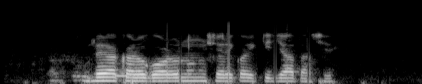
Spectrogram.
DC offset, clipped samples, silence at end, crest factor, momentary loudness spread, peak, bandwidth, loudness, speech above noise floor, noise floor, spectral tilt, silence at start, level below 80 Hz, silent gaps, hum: under 0.1%; under 0.1%; 0.85 s; 16 dB; 16 LU; -2 dBFS; 5.2 kHz; -16 LUFS; 45 dB; -62 dBFS; -9.5 dB/octave; 0.5 s; -44 dBFS; none; none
